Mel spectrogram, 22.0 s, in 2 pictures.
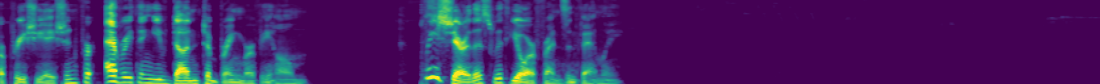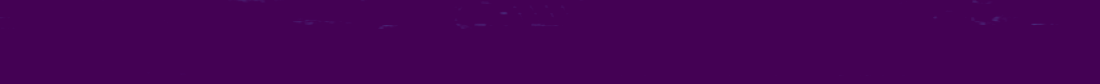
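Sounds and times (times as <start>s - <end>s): faint bird chirps and trills: 6.2s - 22.0s.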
